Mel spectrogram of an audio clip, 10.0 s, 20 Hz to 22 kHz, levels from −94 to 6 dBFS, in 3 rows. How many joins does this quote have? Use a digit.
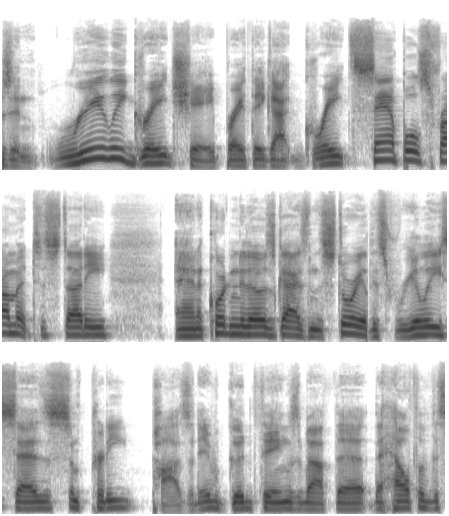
1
